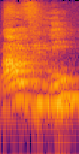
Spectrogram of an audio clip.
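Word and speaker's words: אָבִינוּ: então aqui gente ó você já viu que terminou aqui com a vogal u tá olha como é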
